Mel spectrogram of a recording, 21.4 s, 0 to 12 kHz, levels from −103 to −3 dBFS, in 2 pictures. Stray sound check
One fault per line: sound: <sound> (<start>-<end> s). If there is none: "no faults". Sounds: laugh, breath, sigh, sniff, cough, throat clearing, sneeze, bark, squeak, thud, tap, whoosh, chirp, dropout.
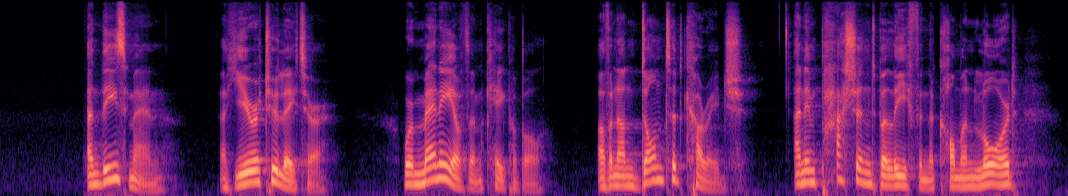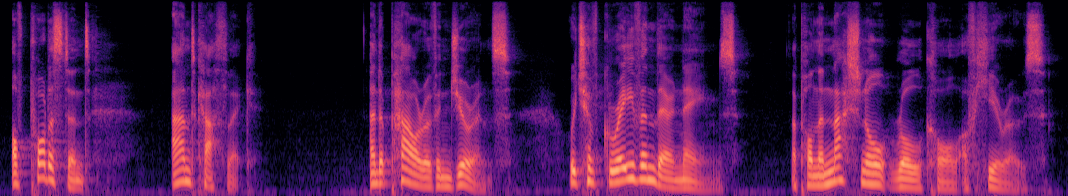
no faults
